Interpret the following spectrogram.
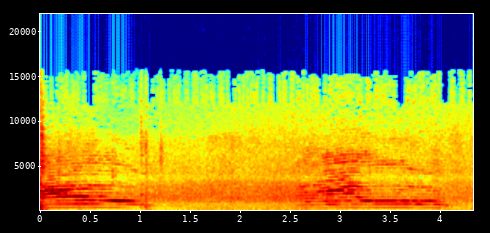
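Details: Domestic cats in a cat cafe: two long, level harmonic meows, one at the start and one near three seconds, each about a second long, over a steady low room hum.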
